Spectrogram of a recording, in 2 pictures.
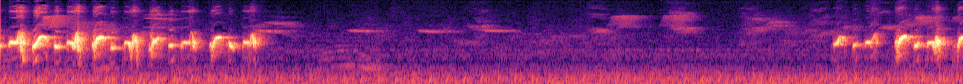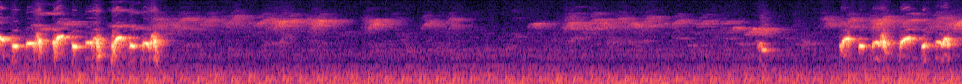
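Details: Sooty-headed bulbul singing lively as a lure to make others respond; three bursts of rapid bubbly chatter, each about one second long, separated by quiet gaps of several seconds.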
